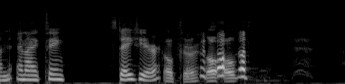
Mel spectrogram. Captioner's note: laughs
